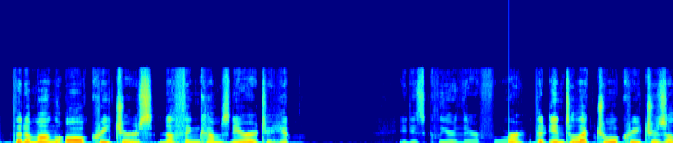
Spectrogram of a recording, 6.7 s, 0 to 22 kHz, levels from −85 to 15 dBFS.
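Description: One channel inverted, from 2.87 to 5.09 s: the speech abruptly drops by about 25 dB, collapsing to a faint residue before returning at full level. The likely cause is reversed polarity on one stereo channel. When the two channels are combined, everything they share, including the centred speech, cancels against its own mirror image, so only the small differences between left and right remain audible for that stretch.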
